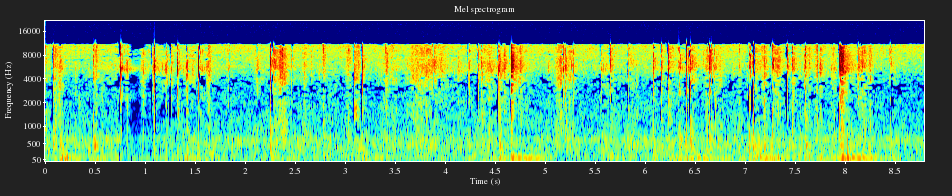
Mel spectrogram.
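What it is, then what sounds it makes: Plastic laptop keyboard being typed on. Long acrylic nails and fingertips type on the hollow caps of a dark grey plastic laptop keyboard, giving quiet, irregular clicky taps with bright, sharp tips over a low, soft rumble. The brief clicks die away at once, with the faint background noise steady throughout.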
